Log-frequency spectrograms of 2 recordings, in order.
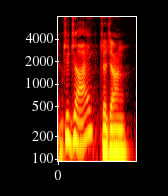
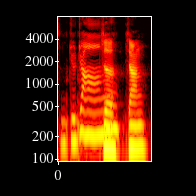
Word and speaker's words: Zhejiang: Zhejiang. – It's the middle province. – Zhejiang.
